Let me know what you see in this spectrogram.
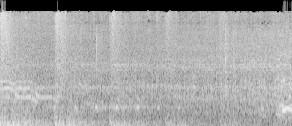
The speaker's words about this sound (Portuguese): O destino aconteceu, era noite nublada, uma moto, dois caras chegaram atirando sem perguntar nada.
